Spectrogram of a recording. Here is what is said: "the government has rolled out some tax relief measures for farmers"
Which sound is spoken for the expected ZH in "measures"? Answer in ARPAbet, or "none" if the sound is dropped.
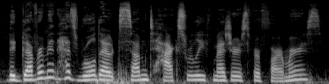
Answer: ZH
